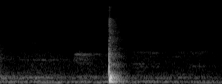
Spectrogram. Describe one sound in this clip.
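A wooden frame knocks sharply against a hard surface.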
